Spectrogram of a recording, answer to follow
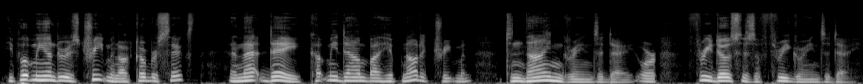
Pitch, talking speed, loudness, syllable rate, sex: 150 Hz, 210 wpm, -20 LUFS, 5.1 syllables/s, male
